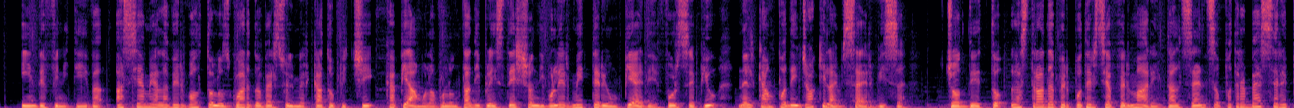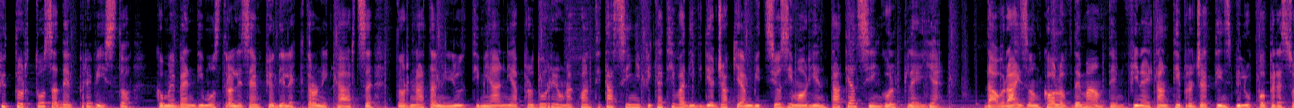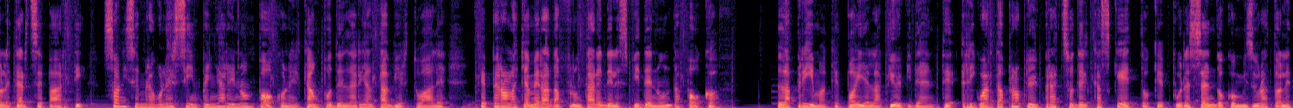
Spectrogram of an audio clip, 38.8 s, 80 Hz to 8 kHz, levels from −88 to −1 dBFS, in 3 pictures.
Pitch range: 130-170 Hz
